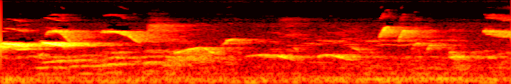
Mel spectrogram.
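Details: Brief snatch of white-rumped shama song, meant as a lure to get a shama singing: a loud whistled note at the start followed by softer gliding whistles and chips.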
